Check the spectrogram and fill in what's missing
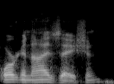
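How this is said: It is said in a put-on Canadian accent.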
